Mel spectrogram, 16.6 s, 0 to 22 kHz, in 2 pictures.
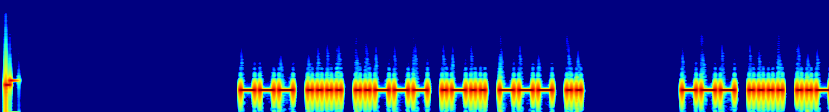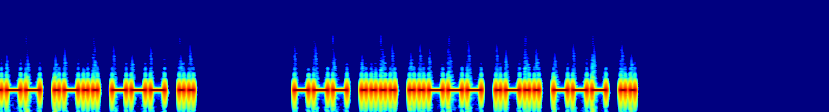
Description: Morse code, heard as a keyed tone, about 25 wpm, 700 Hz. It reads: OH2LOI OH2LOI OH2LOI
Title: DXCC-100 Call Signs - 6 Characters - Repeated 3x - 25wpm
